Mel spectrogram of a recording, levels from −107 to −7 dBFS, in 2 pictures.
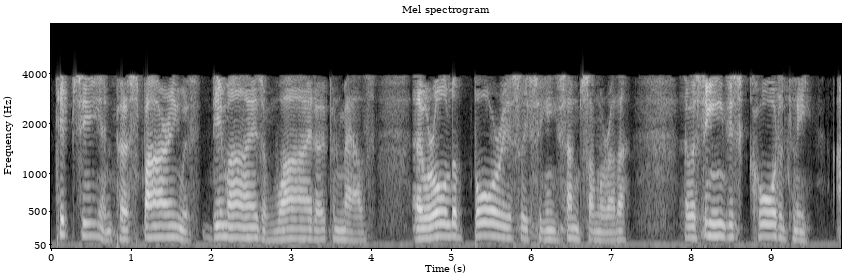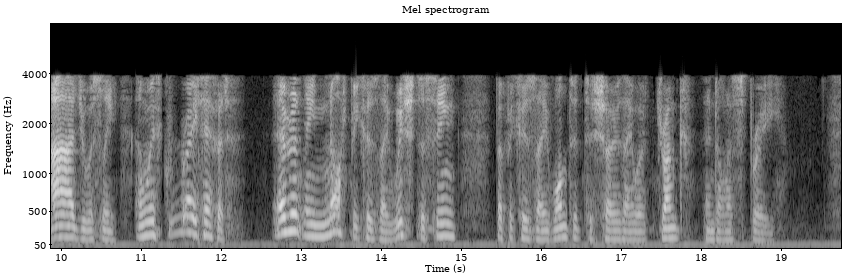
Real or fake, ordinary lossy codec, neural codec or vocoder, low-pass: fake; AAC, 16 kbps; vocoder, 44.1 kHz, 128 mel bands every 512 samples, BigVGAN v2; 7.2 kHz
